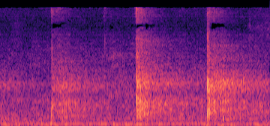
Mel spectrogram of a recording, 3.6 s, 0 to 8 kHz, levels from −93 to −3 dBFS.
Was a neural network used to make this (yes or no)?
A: yes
